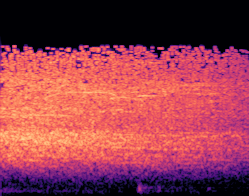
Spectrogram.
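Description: Steady, dense audience applause fills the whole stretch, a loud wash of many hands clapping that tapers off slightly toward the end, with no talking over it.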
